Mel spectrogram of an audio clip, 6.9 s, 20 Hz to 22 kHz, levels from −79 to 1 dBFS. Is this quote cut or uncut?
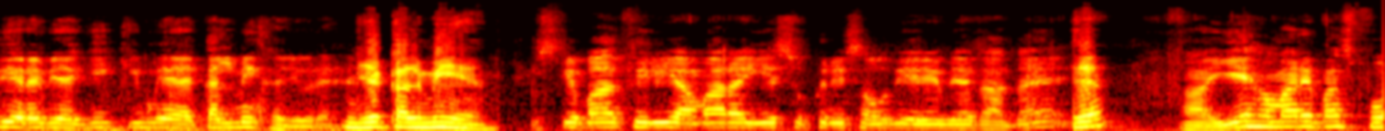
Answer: cut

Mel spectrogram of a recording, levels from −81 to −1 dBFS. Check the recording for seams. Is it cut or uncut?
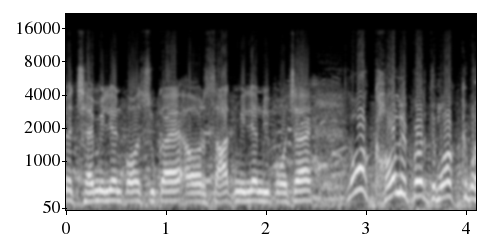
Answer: cut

